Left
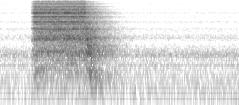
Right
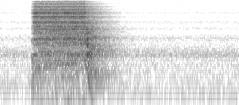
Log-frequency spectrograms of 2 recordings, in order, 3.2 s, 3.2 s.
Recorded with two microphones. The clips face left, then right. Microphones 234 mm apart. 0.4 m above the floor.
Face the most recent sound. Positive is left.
turn(degrees=-65)  # may be behind; listen again after turning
